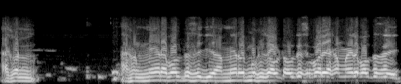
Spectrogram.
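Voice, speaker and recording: A man preaching to a room of schoolchildren in a Khulna Bengali accent, his voice sitting a little high. He keeps firing questions at the children and punctuating his points with "yes". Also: flat delivery, racing, no echo. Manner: asks the audience questions constantly, repeats "yes". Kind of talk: sermon to schoolchildren.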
